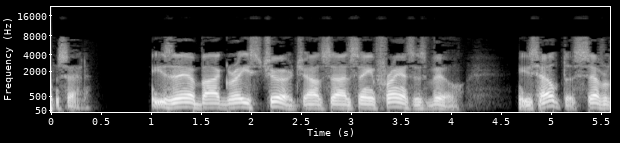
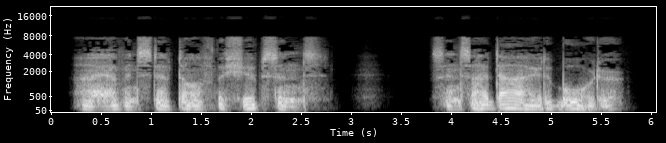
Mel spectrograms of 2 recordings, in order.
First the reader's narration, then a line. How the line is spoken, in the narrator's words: Captain DeRue said softly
